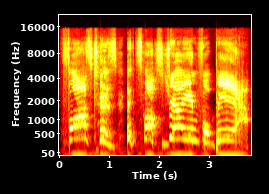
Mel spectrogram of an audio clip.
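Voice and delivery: high, slow Aussie ad-voice shout; Australian accent in a mock beer commercial. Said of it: "involve accents".

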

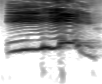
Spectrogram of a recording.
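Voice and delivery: loud, high squeal of disgust. Real, not acted. Disgust at the candy.

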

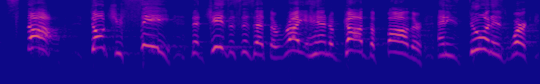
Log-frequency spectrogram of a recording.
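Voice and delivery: loud, high cry of protest; urgent, full-voiced yell to a crowd; impassioned shout. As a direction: shout it out like a preacher acting a martyr's plea. Acts out Stephen pleading with attackers.

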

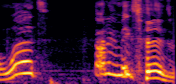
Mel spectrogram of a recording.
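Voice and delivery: can't believe what he heard; incredulous. Real, not acted. Reacting to his girlfriend's sandwich demand, incredulous.

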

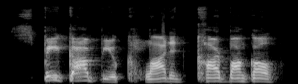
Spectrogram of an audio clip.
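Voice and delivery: high-pitched, drawn-out insult; angry roar. A narrator's reading. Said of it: "roared the Trunchbull".

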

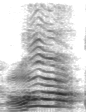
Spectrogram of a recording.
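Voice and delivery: high-pitched startled "ah"; freaked-out cry. Acted. Hatter with a bottle shoved in his mouth, freaked-out high cry. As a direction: yelp very high in mock fright. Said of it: "he's freaked out".

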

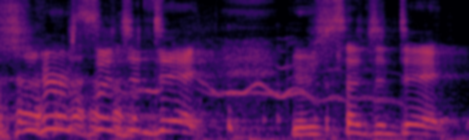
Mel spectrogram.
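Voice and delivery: laughing through a mock insult. Real, not acted. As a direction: giggle it out at your friend.

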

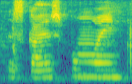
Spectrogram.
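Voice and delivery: ordinary delivery, nothing marked

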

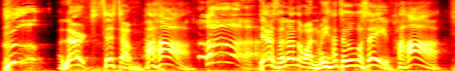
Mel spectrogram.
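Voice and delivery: high, punchy cartoon action-hero shouts; mock a badly dubbed Saturday morning cartoon; Korean cartoon hero. Co-host spoofing a Saturday morning Korean cartoon, hero shouts. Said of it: "a Saturday morning Korean cartoon or something".

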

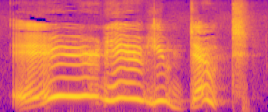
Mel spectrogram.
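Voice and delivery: very high, loud, drawn-out objection; high, swooping screech of refusal; screeching ugly sister. Acted. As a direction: wail it like an outraged sister. Ugly sister refuses to release prince.

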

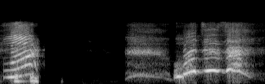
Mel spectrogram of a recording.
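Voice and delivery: high, startled question; baffled. Real, not acted. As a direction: squeak out your confusion. Confused by friend's answer.

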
